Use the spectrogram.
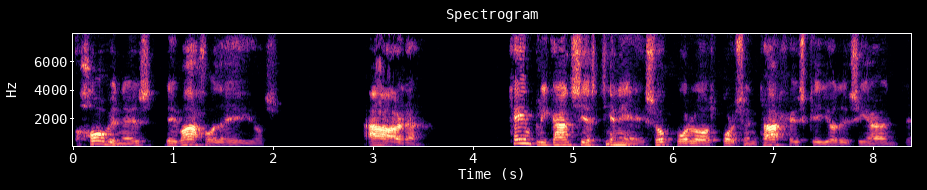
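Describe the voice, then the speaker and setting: Speaking very slowly, a man with a fairly high, somewhat breathy voice uses lively intonation. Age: 70s. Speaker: defence economist. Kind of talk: virtual lecture. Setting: video call. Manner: halting.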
